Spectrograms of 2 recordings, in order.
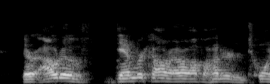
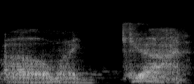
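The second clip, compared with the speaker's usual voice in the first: voiceless rasp after the burn; throat burnt, barely any voice; lost voice; 10 semitones lower, 6 dB quieter, much slower than usual. Real, not acted. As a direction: whisper it, voice gone from the liquor. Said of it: "I think I lost my voice".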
